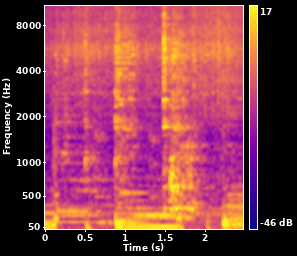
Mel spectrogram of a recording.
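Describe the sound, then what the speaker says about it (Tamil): Drumstick leaf soup ingredients being sautéed briefly in a pan: a loud, steady sizzle with repeated scraping stirs at close range, and no talking. "சும்மா கொஞ்ச நேரம் வதக்கினா போதும்."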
